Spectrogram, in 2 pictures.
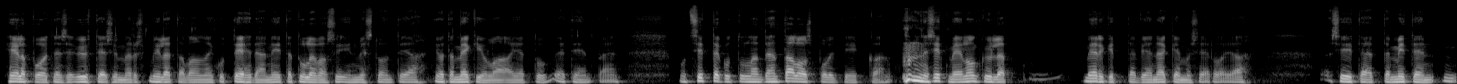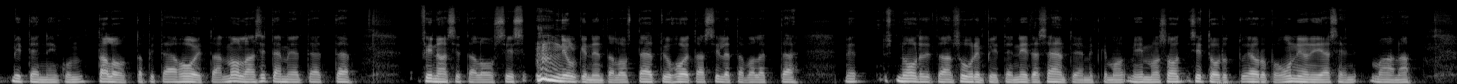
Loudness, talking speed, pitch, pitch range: -24 LUFS, 140 wpm, 115 Hz, 110-130 Hz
